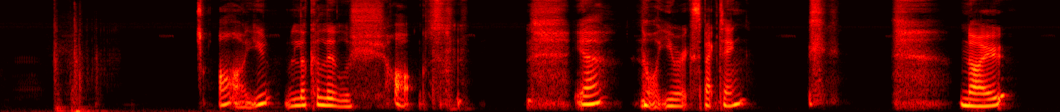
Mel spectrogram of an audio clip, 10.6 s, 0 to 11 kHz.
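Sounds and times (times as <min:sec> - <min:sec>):
door being unlocked and swung open: 0:00.5 - 0:01.2
speech: 0:02.2 - 0:04.7, 0:05.3 - 0:08.3, 0:09.6 - 0:10.2.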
